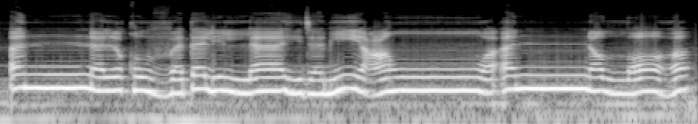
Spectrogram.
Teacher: تنوین کے بعد یمون میں سے واو ہے تو ادغام بالغنہ کا قاعدہ کریں گے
